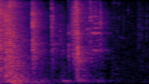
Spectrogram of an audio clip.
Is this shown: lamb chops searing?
no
